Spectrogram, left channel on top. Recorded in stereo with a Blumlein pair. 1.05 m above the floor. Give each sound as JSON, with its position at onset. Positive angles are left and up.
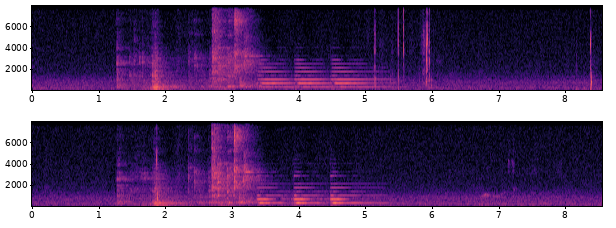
{"t": 1.3, "sound": "keys jangling", "azimuth_deg": 65, "distance_m": 1.0}
{"t": 3.4, "sound": "a piano", "azimuth_deg": -50, "distance_m": 0.9}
